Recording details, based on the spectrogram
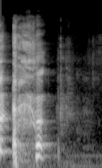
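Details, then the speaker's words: Two quick, harsh cough bursts with no audible rattle from a man who is ill and coughing non-stop, so hard he feels he may vomit; a dry cough. "of my lungs um and I'm just coughing non-stop so hard I think I'm going to puke and I've been sleeping on the couch lately to not keep my girlfriend up"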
